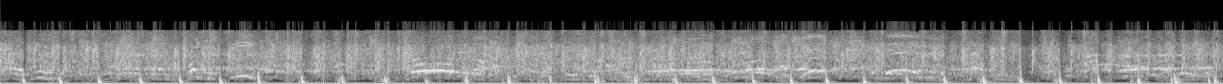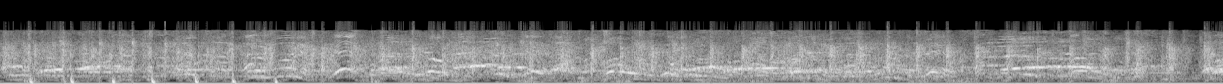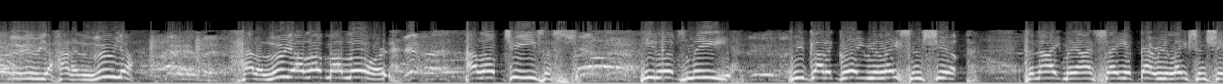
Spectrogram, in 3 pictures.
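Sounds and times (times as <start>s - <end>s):
audience clapping hands in praise: 0.0s - 27.8s
cheers and shouting voices: 0.0s - 35.0s
speech: 25.2s - 34.2s, 34.8s - 36.6s.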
